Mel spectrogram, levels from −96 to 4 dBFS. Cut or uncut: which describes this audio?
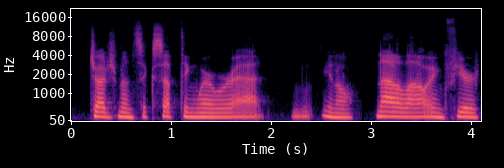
cut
